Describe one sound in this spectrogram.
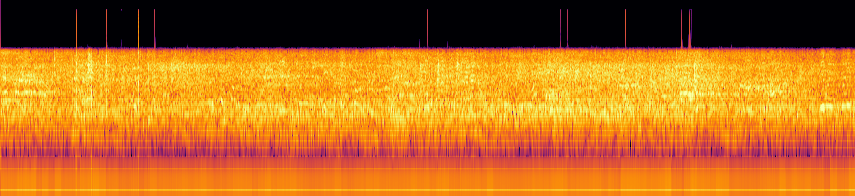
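Ping-pong balls click on tables throughout a large echoing hall.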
